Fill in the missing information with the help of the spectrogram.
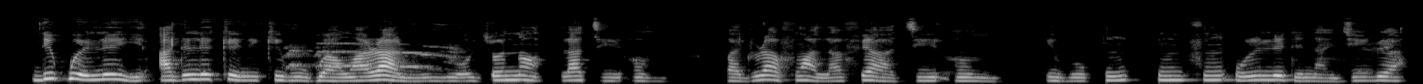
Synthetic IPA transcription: di˦k͡po˦e˧le˦ji˨˦a˧de˦le˦ke˦˨nĩ˧ki˦bo˨ɡ͡bo˨a˨w̃ɔ̃˧a˧ɾa˦˨lu˨˦lu˦ɔ˧d͡ʒɔ˦nãː˦˨ | la˦ti˧ɔ˧mũ˨ | ba˨du˨˦ɾa˦˨fũ˨˦a˦˨la˨˦fi˦a˦˨a˨ti˧ɔ˨mũ˨ | i˨bo˨kũ˨˦ | kũ˦fũ˦o˧ɾĩ˦le˦˨de˨nã˨i˨d͡ʒi˨˦ɾi˦a˦˨

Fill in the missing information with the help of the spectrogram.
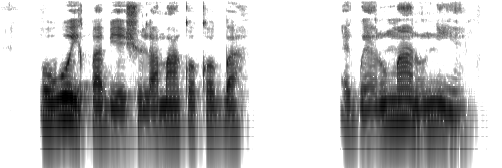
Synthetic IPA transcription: o˧wo˦i˦˨k͡pa˧bi˨e˨ʃu˨la˨˧˦mãː˦kɔ˦kɔ˦ɡ͡ba˧ | ɛ˨ɡ͡bɛ̃˨˦ɾ̃ũ˦mãː˦˨ɾ̃ũ˨˦nĩ˦˨j̃ɛ̃˨˦

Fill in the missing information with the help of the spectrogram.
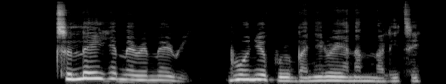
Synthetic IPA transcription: tʊ˨le˦i˦ɦe˦me˨ɾe˨me˦ɾi˨ | bʊ˦o˦ɲe˦o˦kʷu˨ɾu˨ba˨ni˦ɾe˦ja˦na˨m̩˦ma˨li˦tʰe˦

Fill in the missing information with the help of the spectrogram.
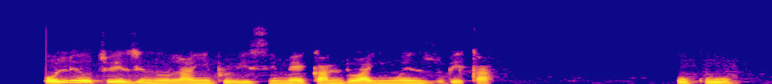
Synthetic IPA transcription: o˨le˦o˦tu˦e˨zi˦nʊ̃˨˦la˦ɲɪ̃˦pʰu˨ɾi˦si˨mɛ˦˨ka˨n̩˦dʊ˦a˨ɲɪ˦ŋʷɛ˦n̩˦zu˨be˦ka˨ | u˦kuː˦˨

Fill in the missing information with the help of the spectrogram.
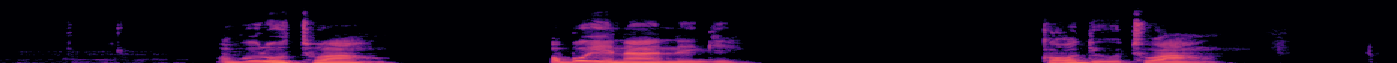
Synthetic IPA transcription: ɔ˦bʊ˦ɾo˨tu˨a˦ɦʊ˨ | ɔ˦bʊ˦ɣɪ˦na˨a˨nɪ˦ɡɪ˦ | kɔ˦ɔ˦dɪ˨o˨tu˨a˦ɦʊ˨

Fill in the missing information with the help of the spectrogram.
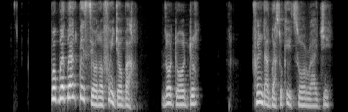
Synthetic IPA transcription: ɡ͡bo˦ɡ͡bo˦ɛ˦ɡ͡ba˦k͡pe˦˨si˨ɔ˨nɔ̃˨fũ˦i˦˨d͡ʒɔ˨ba˨ | lɔ˦dɔ̃˦ɔ˧dɔ̃˦ | fũ˦n̩˦da˨ɡ͡ba˨so˨˦ke˦˨tũ˧˦ɔ˧ɾũ˧a˨d͡ʒe˦

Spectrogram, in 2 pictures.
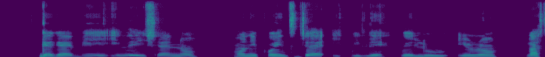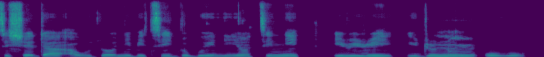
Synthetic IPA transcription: ɡɛ˦ɡɛ˦bi˦i˧le˦i˧ʃɛ˦nãː˦˨ | mɔ̃˦nĩ˦pɔ̃˧˦˨ĩ˨ti˨d͡ʒɛ˦i˦˨k͡pi˨lɛ˨k͡pɛ˨˦lu˦i˨ɾ̃ã˧ | la˦ti˧ʃɛ˨da˦˨a̰˨wu˨d͡ʒɔ˧nĩ˦bi˧ti˦ɡ͡bo˧ɡ͡bo˧e˨nĩ˨j̃ã˧ti˧nĩ˦ | i˨ɾi˨ɾi˦i˨dũ˨˦nũː˦o˨wo˨

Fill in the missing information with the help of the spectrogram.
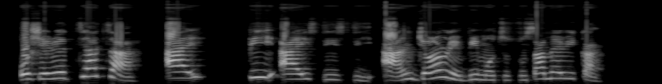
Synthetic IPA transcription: o˨ʃe˨ɾe˧ti˦a˦ta˦˨ | a˦ | pi˦a˧jsi˧si˨a˨n̩˦d͡ʒɔ˦ɾ̃ĩ˦˨bi˨˦mɔ̃˧tũ˧tũ˧sa˦me˦ɾi˦ka˦˨

